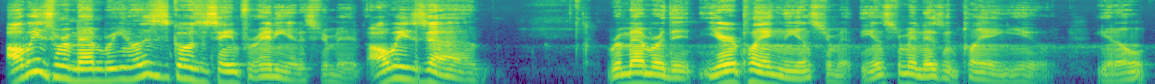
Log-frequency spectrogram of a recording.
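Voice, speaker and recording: A middle-aged man with a low voice chatting casually about playing harmonica, halting and rambling with many fillers and restarts. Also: big pitch swings, a little mellow. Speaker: harmonica player giving tips. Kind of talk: casual live-stream chat.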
